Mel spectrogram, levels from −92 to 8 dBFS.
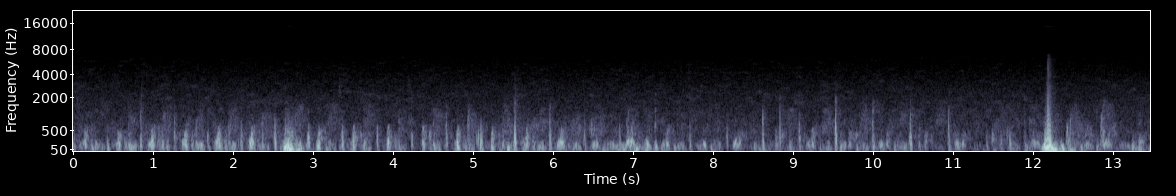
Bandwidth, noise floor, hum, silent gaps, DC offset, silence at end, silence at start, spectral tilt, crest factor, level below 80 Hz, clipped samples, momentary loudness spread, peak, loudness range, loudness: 4.3 kHz; -47 dBFS; none; none; under 0.1%; 0 s; 0 s; -11.5 dB/octave; 22 dB; -34 dBFS; under 0.1%; 19 LU; -6 dBFS; 12 LU; -30 LUFS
